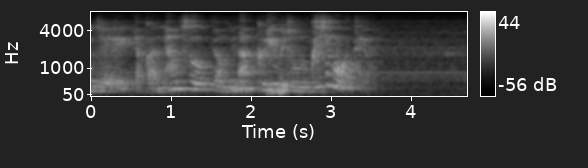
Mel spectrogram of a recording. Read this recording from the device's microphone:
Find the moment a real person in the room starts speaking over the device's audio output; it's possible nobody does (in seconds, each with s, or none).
2.1 s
